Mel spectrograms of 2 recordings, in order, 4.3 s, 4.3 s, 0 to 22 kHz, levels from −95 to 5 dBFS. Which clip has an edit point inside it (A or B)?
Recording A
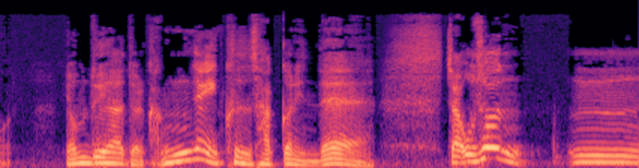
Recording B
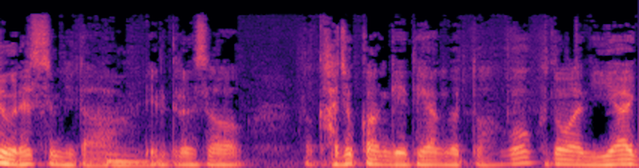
B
